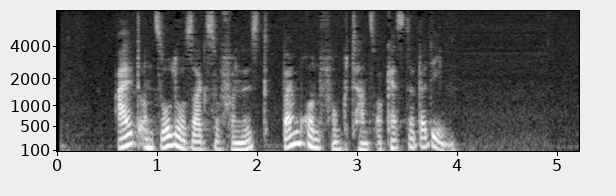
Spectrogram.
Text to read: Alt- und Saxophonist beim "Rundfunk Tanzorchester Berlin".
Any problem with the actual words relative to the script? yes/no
yes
